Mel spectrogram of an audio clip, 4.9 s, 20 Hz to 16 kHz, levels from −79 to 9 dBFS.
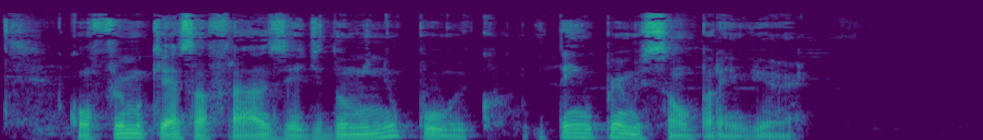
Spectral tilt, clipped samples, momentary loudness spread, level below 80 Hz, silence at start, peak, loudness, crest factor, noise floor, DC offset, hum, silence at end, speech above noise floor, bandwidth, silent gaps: -3.5 dB/octave; under 0.1%; 17 LU; -44 dBFS; 0.05 s; -4 dBFS; -24 LUFS; 22 dB; -78 dBFS; under 0.1%; none; 0.9 s; 53 dB; 11.5 kHz; none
